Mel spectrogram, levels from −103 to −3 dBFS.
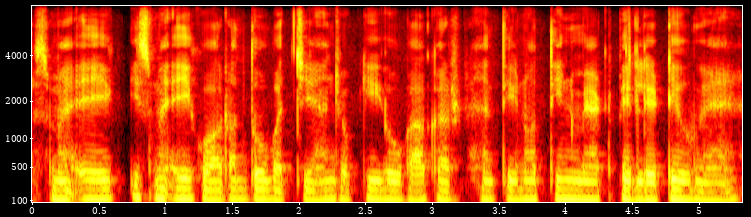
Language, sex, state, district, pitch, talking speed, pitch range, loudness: Hindi, male, Jharkhand, Deoghar, 105 Hz, 170 wpm, 105-110 Hz, -23 LUFS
